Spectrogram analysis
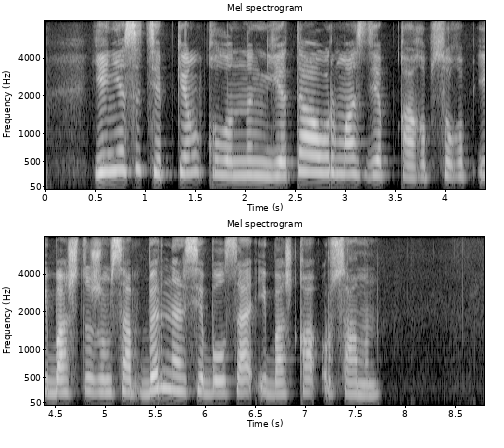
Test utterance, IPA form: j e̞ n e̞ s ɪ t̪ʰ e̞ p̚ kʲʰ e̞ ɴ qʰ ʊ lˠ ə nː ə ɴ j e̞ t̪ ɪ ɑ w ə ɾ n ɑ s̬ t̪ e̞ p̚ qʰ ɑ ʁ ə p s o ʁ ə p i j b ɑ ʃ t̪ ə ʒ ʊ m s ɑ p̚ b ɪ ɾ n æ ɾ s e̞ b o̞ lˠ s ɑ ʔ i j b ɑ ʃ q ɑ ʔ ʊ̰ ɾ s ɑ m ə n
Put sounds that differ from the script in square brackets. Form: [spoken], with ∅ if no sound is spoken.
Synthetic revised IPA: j e̞ n e̞ s ɪ t̪ʰ e̞ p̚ [kʲ] e̞ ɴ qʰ ʊ lˠ ə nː ə ɴ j e̞ t̪ ɪ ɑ w ə ɾ [m] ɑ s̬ [d̪] e̞ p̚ qʰ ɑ ʁ ə p s o ʁ ə p i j b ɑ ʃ t̪ ə ʒ ʊ m s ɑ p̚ b ɪ ɾ n æ ɾ s e̞ b o̞ lˠ s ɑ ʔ i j b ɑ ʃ q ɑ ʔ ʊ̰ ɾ s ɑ m ə n

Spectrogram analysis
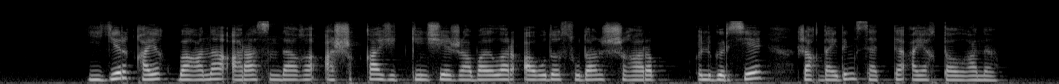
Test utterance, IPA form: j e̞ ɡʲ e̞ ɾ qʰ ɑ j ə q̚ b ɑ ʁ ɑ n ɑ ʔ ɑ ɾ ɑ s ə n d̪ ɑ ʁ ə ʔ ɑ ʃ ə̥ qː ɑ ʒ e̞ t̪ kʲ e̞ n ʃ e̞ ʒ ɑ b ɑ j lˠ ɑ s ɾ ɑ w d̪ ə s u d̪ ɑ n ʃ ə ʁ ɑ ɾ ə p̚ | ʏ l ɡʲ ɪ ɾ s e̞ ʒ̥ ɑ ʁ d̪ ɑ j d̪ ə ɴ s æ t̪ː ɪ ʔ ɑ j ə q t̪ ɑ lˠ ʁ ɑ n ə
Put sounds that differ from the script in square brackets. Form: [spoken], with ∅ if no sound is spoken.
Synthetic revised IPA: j e̞ ɡʲ e̞ ɾ qʰ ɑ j ə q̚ b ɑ ʁ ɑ n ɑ ʔ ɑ ɾ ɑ s ə n d̪ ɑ ʁ ə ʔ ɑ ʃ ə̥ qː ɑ ʒ e̞ t̪ kʲ e̞ n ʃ e̞ ʒ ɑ b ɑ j lˠ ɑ [∅] ɾ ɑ w d̪ ə s u d̪ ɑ n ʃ ə ʁ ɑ ɾ ə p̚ | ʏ l ɡʲ ɪ ɾ s e̞ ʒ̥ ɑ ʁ d̪ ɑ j d̪ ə ɴ s æ t̪ː ɪ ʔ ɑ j [ɑ] q t̪ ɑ lˠ ʁ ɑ n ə

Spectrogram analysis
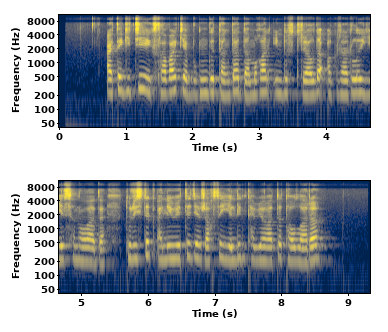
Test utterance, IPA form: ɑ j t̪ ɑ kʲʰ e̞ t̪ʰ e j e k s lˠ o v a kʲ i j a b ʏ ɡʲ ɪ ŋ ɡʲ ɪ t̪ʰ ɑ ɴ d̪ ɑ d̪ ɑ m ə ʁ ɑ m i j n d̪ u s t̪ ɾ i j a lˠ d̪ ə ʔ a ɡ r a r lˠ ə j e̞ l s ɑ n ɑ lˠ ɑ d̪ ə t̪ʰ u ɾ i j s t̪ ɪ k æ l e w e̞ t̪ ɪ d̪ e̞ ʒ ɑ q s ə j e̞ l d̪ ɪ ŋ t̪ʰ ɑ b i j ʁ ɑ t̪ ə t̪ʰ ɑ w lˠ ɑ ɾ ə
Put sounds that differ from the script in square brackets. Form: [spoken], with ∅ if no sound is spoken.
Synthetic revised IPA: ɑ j t̪ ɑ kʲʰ e̞ [t̪] e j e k s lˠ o v a kʲ i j a b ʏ ɡʲ ɪ ŋ ɡʲ ɪ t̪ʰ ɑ ɴ d̪ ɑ d̪ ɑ m ə ʁ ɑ [n] i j n d̪ u s t̪ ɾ i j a lˠ d̪ ə ʔ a ɡ r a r lˠ ə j e̞ l s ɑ n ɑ lˠ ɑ d̪ ə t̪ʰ u ɾ i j s t̪ ɪ k æ l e w e̞ t̪ ɪ d̪ e̞ ʒ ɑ q s ə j e̞ l d̪ ɪ ŋ t̪ʰ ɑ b i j ʁ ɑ t̪ ə t̪ʰ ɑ w lˠ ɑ ɾ ə

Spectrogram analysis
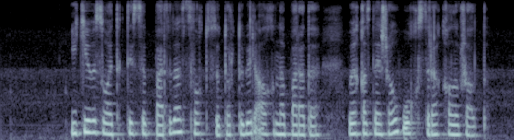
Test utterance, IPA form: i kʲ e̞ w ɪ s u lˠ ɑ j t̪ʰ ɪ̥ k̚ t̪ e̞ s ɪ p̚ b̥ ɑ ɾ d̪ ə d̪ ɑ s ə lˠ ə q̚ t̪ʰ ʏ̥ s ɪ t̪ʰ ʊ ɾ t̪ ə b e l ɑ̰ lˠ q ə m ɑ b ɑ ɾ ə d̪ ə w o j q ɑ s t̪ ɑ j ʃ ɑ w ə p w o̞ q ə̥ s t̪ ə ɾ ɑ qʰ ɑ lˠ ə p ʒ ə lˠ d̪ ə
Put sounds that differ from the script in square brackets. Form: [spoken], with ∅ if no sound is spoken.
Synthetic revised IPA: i kʲ e̞ w ɪ s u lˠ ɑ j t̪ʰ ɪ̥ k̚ t̪ e̞ s ɪ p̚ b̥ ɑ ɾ d̪ ə d̪ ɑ s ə lˠ ə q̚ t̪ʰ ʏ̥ s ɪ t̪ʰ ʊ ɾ t̪ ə b e l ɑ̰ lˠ q ə [n] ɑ b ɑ ɾ [ɑ] d̪ ə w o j q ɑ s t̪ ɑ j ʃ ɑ w ə p w o̞ q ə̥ s t̪ ə ɾ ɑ qʰ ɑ lˠ ə p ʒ [ɑ] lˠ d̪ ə

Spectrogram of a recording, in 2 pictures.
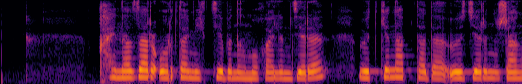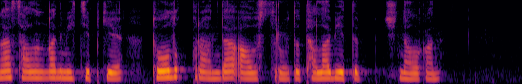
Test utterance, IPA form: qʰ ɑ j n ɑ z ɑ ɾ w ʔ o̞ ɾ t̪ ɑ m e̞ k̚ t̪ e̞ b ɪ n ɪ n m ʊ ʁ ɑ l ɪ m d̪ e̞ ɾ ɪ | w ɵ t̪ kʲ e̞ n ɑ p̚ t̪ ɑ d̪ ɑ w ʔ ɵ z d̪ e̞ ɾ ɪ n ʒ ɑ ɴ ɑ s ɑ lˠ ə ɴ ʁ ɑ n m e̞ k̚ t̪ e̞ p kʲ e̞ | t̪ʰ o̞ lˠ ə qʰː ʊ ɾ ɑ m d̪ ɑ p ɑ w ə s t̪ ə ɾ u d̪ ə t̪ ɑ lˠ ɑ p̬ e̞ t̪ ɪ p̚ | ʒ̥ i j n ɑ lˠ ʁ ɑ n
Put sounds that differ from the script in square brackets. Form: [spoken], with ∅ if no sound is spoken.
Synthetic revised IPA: qʰ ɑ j n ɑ z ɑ ɾ w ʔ o̞ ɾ t̪ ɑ m e̞ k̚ t̪ e̞ b ɪ n ɪ [ŋ] m ʊ ʁ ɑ l ɪ m d̪ e̞ ɾ ɪ | w ɵ t̪ kʲ e̞ n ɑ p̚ t̪ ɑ d̪ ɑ w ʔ ɵ z d̪ e̞ ɾ ɪ n ʒ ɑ ɴ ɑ s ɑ lˠ ə ɴ ʁ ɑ n m e̞ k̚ t̪ e̞ p kʲ e̞ | t̪ʰ o̞ lˠ ə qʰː ʊ ɾ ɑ m d̪ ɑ [ʔ] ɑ w ə s t̪ ə ɾ u d̪ ə [t̪ʰ] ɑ lˠ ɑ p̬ e̞ t̪ ɪ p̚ | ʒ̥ i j n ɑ lˠ ʁ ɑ n

